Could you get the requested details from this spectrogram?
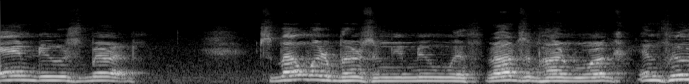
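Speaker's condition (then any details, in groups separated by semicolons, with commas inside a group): Cerebral palsy, severe; spastic type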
